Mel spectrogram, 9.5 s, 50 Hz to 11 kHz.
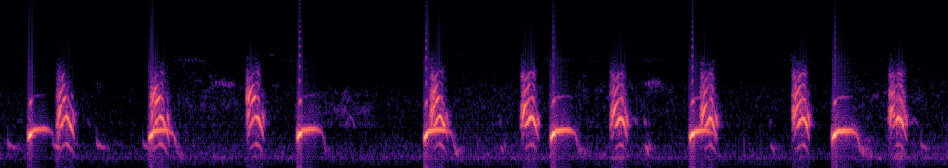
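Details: Water rail pair, male and female, recorded in 2021, giving bright, ringing, downward-bending notes in loose clusters. Pauses vary, and softer short calls are mixed in.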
